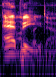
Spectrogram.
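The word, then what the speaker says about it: Evi: laner over there called ebby uh it's spelt with a v but it's an ebby it's like a shrimp um because there's no v in the japanese language in terms of syllables uh and he plays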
